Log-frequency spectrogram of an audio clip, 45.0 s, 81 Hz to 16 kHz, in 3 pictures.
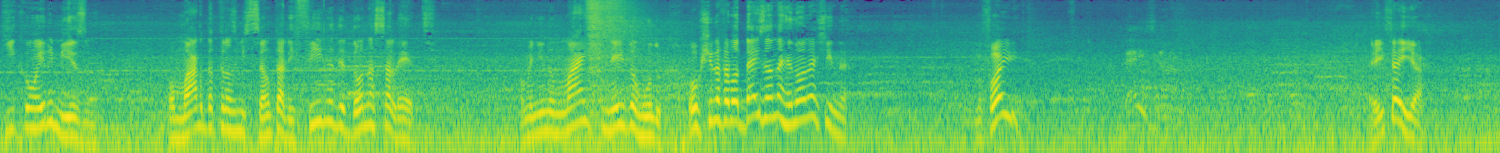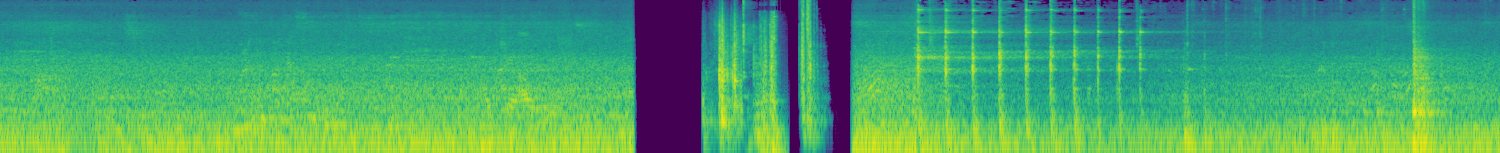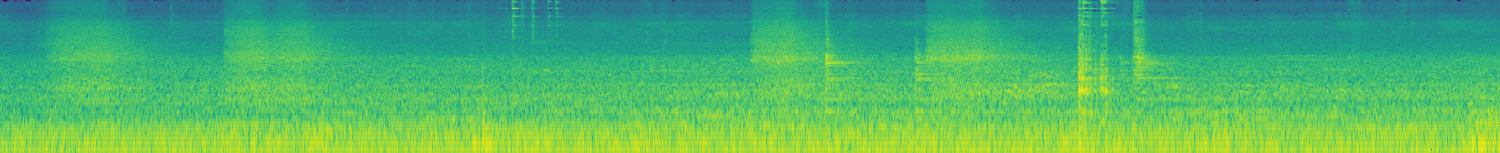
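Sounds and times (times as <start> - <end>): workshop hum: 0.0 - 21.4, 23.5 - 45.0.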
